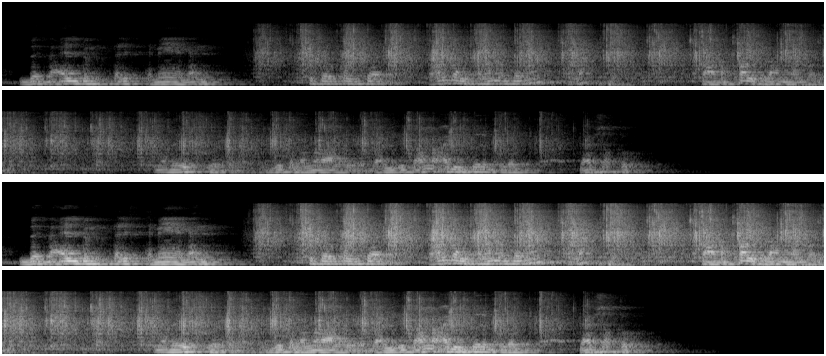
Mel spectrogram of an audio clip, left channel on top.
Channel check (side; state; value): left; quieter; 8.9 dB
